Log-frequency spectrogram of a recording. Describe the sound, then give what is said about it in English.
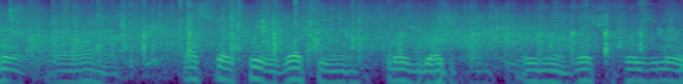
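Audience applause greets a visiting minister at a Sunday night church service: a steady, moderately loud patter of clapping runs beneath a man who keeps speaking short, excited exclamations throughout. “Put your hands together.”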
